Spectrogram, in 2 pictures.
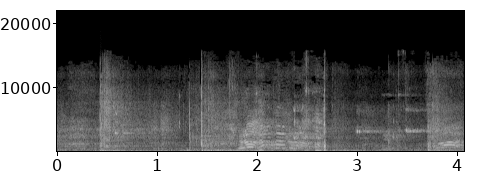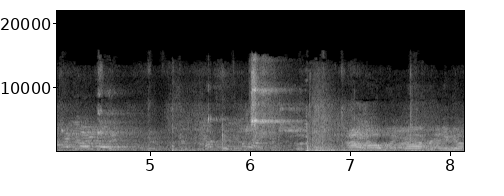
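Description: Players' voices calling out in an echoing gymnasium, with several sharp smacks of a volleyball being hit and striking the hardwood court during a rally.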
